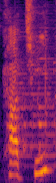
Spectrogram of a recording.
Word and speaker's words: katyk: Now, a real Uzbek cold shalop, this is a soup, by the way, is cooked on a mixture of something called, I believe it's going to be pronounced katyk, K-A-T-Y-K, and cold water. Katyk, by the way, is a sour milk, and it's fermented with a grainy thing called Bulgarian bacillus.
